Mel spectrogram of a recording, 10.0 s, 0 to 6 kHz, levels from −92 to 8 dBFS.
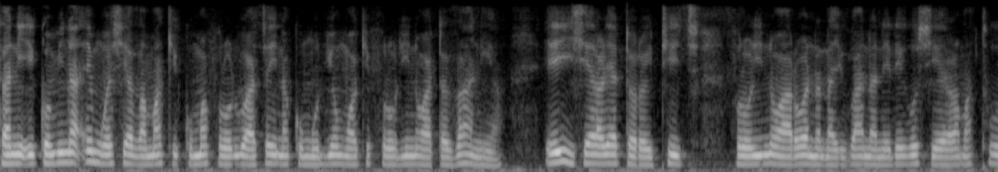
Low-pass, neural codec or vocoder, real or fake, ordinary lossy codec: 5.4 kHz; vocoder, 22.05 kHz, 80 mel bands, WaveNeXt; fake; AAC, 32 kbps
